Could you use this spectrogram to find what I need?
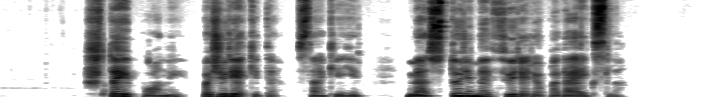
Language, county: Lithuanian, Vilnius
